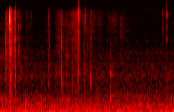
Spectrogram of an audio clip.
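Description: A trading card rustles and slides between fingers.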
